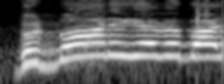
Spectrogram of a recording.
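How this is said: The greeting is said with lots of excitement.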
